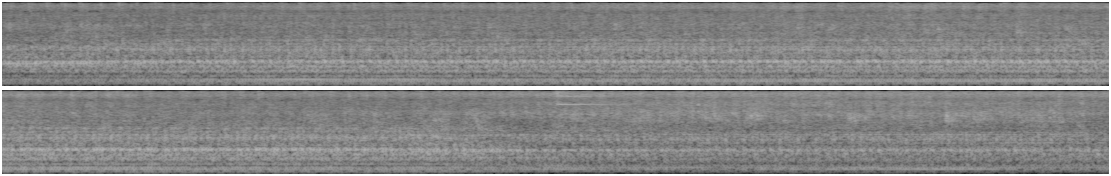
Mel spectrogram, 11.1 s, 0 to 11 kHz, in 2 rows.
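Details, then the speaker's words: A rebuilt 90-year-old Gilbarco Model 80 (GMB 80) service station gas pump pumping diesel fuel gives a steady, even motor hum with a soft regular churn and no knocks or grinding. It runs smoothly and is fully operational. "She runs quite smoothly after 90 years."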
